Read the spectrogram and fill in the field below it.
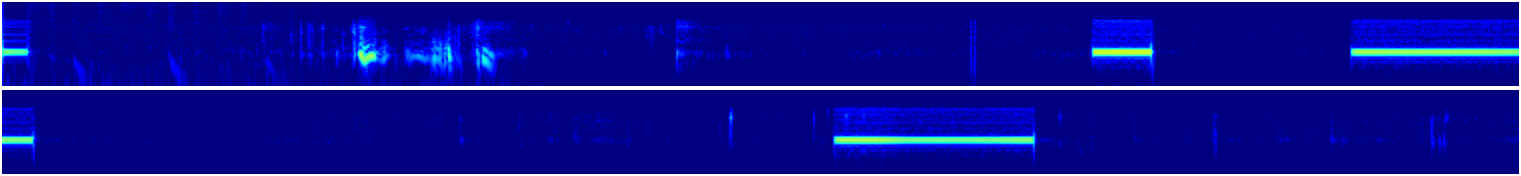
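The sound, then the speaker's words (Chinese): Steady telephone line tones while a call from Taichung, Taiwan, to a relative in Hunan is placed through a transfer: a short beep, then two long sustained tones separated by silence, clear, after some faint handling noises at the start. “这个电话是我透过转接打电话给你。”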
